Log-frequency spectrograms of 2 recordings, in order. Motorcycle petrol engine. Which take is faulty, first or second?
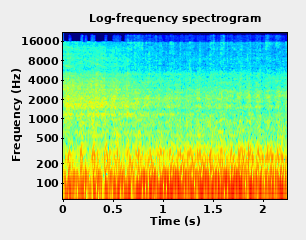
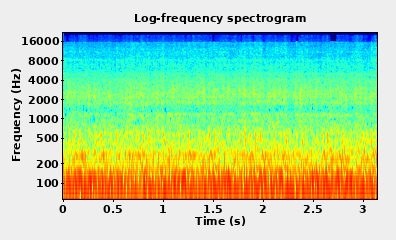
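second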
